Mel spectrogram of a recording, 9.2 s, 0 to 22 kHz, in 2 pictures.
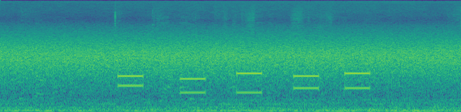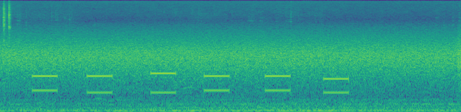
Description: DTMF, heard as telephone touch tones, dialled by hand, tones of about 250 ms, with radio hiss, a squelch burst at the end and the noise inside a car. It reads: 01389 523551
